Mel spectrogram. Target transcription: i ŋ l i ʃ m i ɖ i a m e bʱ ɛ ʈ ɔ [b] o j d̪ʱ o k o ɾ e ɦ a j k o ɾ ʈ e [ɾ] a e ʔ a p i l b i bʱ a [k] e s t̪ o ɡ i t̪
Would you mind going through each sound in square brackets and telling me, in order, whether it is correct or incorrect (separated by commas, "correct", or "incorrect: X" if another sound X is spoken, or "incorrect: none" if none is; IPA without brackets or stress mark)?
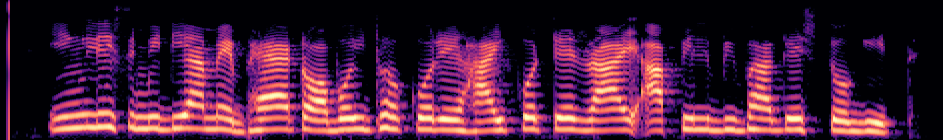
correct, incorrect: ɾː, incorrect: ɡ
